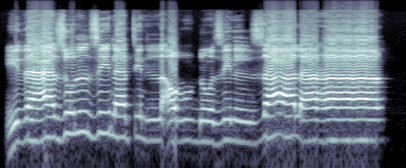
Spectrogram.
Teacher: Zai, ujung lidah bertemu dengan gigi seri bawah.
